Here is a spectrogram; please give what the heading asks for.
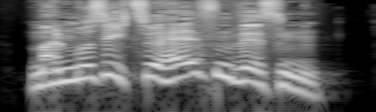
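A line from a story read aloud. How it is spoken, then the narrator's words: Called out. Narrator (German): rief Julian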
